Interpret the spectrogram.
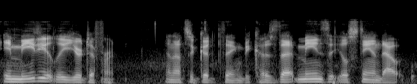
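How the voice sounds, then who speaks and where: Low gravelly bright-toned man advising. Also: brisk. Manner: relaxed, repeats and restarts phrases, coaching tone. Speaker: host giving career advice. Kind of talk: conversational mentoring chat.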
